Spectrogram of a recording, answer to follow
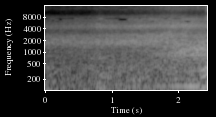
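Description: Steady background noise of street traffic, growing slightly louder near the end.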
